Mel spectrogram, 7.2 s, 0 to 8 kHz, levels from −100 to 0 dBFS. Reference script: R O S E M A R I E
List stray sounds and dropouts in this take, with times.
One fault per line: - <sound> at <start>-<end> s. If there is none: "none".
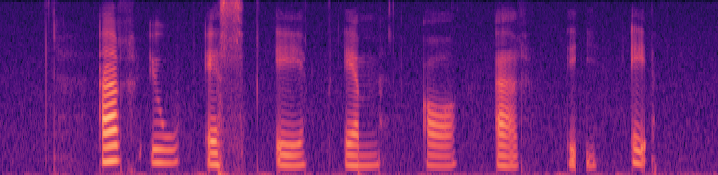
- dropout at 5.8-5.9 s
